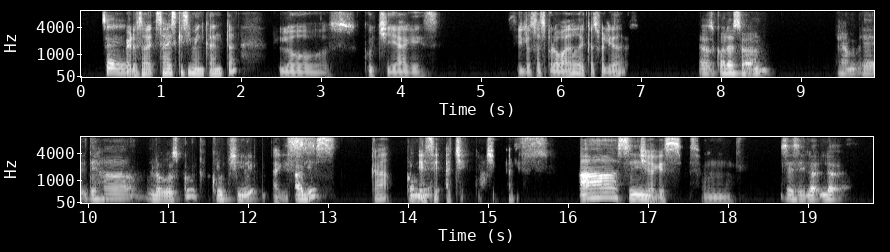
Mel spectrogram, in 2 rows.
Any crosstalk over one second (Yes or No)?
No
